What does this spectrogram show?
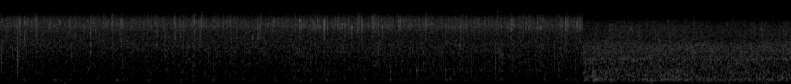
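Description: Steady hiss of rain falling. About six seconds in the sound changes abruptly to a fuller, lower wash of water.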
